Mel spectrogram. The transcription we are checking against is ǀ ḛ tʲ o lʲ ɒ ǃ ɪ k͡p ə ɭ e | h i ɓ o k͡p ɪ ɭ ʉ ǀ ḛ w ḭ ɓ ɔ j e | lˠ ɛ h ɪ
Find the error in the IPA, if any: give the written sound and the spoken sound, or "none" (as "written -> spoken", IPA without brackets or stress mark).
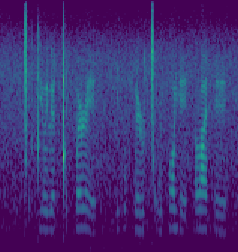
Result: none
